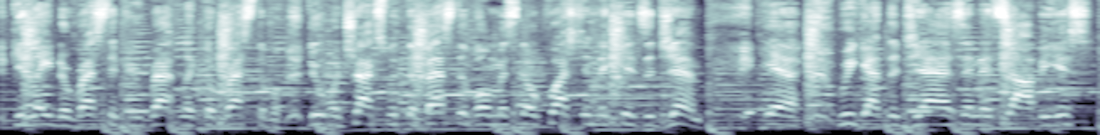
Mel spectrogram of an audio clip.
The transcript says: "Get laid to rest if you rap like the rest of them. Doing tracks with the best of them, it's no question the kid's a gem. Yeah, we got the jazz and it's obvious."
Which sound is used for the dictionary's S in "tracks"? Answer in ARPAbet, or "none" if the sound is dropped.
S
